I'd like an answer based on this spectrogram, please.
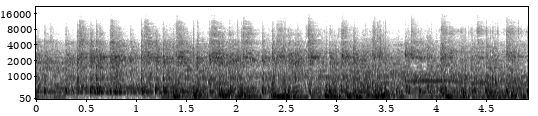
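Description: Loud music of fast, even drumming with held notes sounding over it.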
